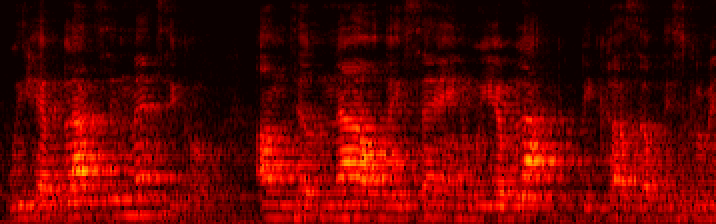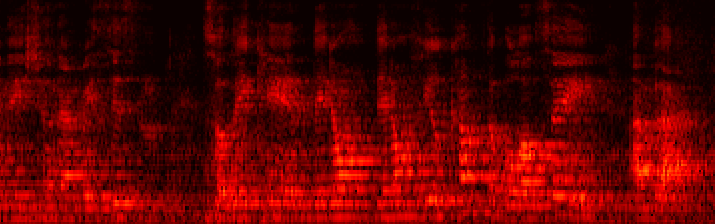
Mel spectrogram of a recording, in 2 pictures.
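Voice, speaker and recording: A woman's voice: on the low side, fairly even intonation, slight background noise. Woman speaking in an echoey hall. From Honduras. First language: Garifuna. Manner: earnest, halting delivery with many pauses and restarts. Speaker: speaker at a panel event. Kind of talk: formal public talk. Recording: echoey hall from far off, faint ambience.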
